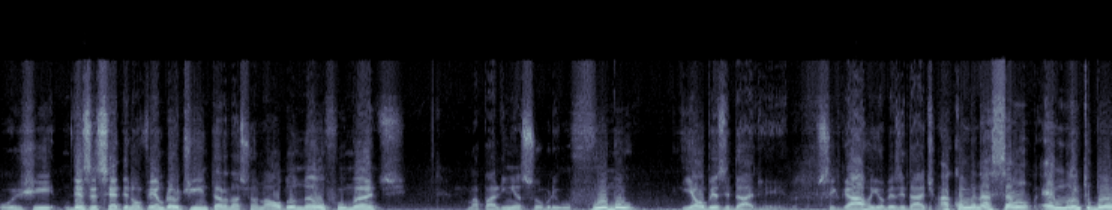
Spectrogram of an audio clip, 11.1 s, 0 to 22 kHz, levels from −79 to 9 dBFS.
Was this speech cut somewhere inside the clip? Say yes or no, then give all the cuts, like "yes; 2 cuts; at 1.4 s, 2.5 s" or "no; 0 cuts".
yes; 1 cut; at 9.3 s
